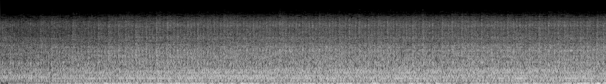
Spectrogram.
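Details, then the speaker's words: KTM 65 two-stroke motocross bike after repair of mid-to-high-throttle shutdown (new power valve hose, plugged pilot jet and carb cleaned); busy, raspy, even note without dropouts or bogging, sounds a lot better. "Sounds better. Sounds a lot better."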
